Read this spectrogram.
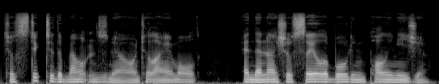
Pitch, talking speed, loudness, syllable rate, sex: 110 Hz, 275 wpm, -21 LUFS, 6.4 syllables/s, male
